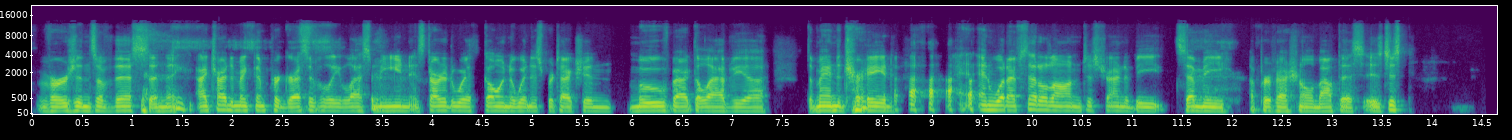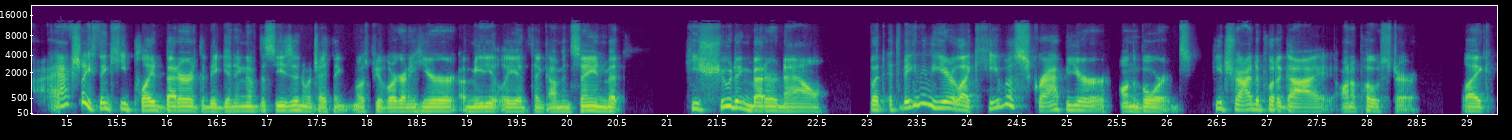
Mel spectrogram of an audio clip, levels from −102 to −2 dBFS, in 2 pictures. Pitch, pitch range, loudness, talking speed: 115 Hz, 110-130 Hz, -19 LUFS, 205 wpm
